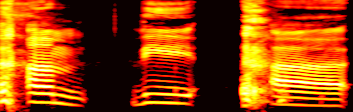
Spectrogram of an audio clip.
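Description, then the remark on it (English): Three croaky burps in quick succession from a person who has just drunk a Diet Coke, each a short voiced belch with a rough onset, fairly loud, separated by brief silences. “Sorry, I had a Diet Coke before this and I'm burping.”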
